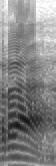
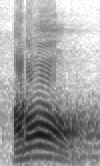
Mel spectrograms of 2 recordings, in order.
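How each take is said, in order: First: The r is light, with an open a vowel. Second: The r is heavy, with a rounded o vowel. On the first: The speaker calls it wrong. "jangan dibaca ra, Kalau ra itu tipis namanya" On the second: The speaker calls it right. "tapi dibaca ro, Ro tebal"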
